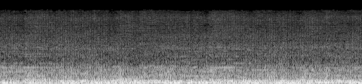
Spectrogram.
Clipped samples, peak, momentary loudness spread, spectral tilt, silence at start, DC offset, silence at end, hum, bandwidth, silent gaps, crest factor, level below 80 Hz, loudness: 0.3%; 0 dBFS; 2 LU; -8 dB/octave; 0 s; under 0.1%; 0 s; none; 13 kHz; none; 8 dB; -12 dBFS; -11 LUFS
